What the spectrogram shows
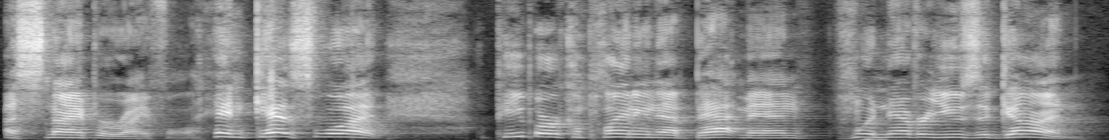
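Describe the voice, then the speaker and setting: A man giving a casual, ranting review of a movie trailer, excitable and profane, swinging between loud outbursts and muttered asides. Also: sits high, moderate pace, slight background noise.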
